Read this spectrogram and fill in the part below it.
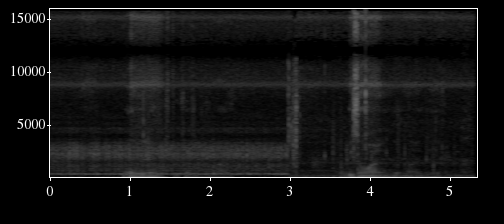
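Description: A young man talks.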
